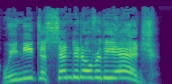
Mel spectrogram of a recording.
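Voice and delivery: high, loud battle call; urgent shout. A narrator's reading. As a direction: shout the plan to your companion. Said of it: "I called over my shoulder".

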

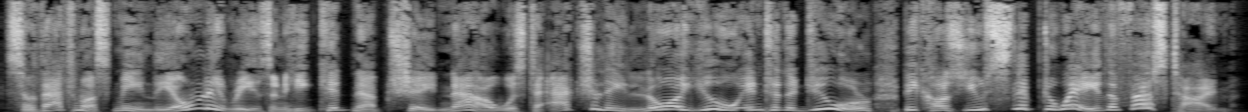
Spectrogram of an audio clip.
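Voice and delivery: put-on excited old koala working it out; old man voice. A narrator's reading. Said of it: "Jenner said".

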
